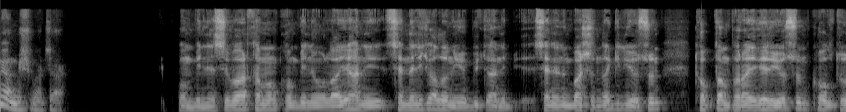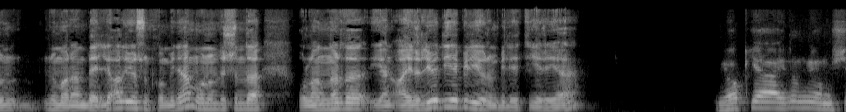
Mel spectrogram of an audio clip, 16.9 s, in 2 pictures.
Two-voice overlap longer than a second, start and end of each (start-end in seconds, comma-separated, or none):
none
